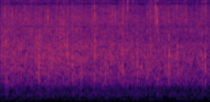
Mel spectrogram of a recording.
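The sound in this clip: Church audience applause welcoming worshippers across several campuses: an even, continuous wash of many hands clapping, moderately loud and without pauses.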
